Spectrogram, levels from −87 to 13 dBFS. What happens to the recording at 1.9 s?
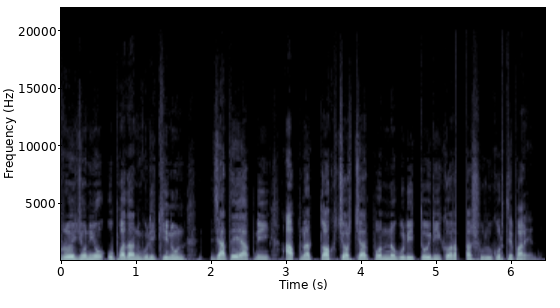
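Separately encoded pieces of the speech were joined without trimming the encoder's start delay and end padding, leaving a gap at a join of encoded pieces. From 1.87 to 2.00 s, a gap of about 139 ms cuts in with smeared edges before the speech resumes where it stopped.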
